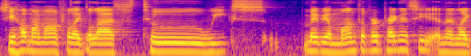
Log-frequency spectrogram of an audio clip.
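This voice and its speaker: A man with a Spanish accent speaks at a fairly high pitch in a monotone, flat intonation. The recording is very clean, with a silent background. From northern Mexico border (Nogales, Sonora). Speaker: podcast co-host. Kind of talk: casual chat. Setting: living room.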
